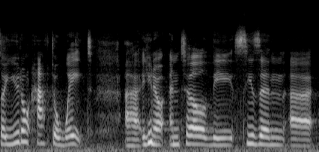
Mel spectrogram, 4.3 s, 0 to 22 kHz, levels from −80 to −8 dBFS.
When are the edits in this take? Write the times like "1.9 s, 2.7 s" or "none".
none

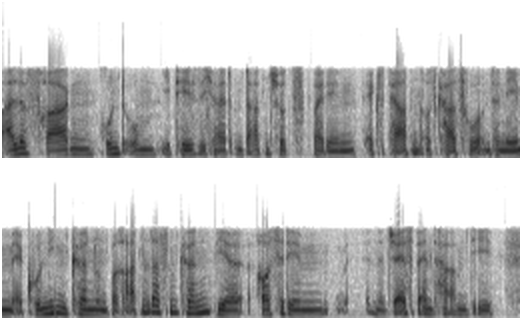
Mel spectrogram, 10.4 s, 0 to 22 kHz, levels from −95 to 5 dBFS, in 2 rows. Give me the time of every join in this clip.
none

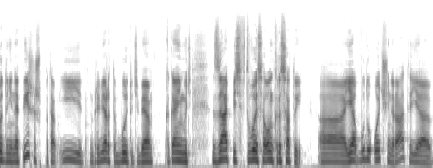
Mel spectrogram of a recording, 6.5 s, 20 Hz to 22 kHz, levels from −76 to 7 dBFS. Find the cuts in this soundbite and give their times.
2.5 s, 4.7 s

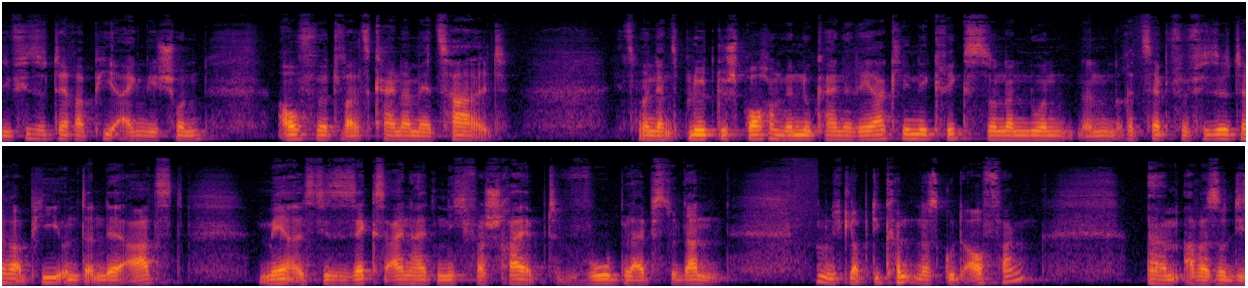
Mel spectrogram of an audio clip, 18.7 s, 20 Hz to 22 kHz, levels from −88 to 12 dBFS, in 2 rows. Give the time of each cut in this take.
15.4 s

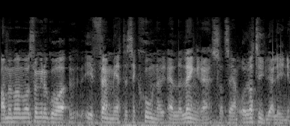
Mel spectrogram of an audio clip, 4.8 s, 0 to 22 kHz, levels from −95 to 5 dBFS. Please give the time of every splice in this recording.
3.9 s

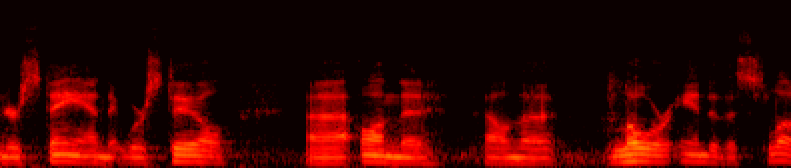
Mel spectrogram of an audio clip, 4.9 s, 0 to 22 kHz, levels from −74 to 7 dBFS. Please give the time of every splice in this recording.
none

